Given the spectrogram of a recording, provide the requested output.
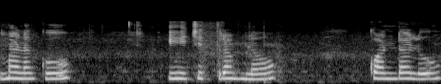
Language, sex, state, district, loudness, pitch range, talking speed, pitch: Telugu, female, Andhra Pradesh, Guntur, -16 LUFS, 260-275 Hz, 70 wpm, 270 Hz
